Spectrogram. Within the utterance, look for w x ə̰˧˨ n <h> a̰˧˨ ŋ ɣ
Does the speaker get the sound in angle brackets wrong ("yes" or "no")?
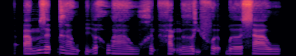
no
